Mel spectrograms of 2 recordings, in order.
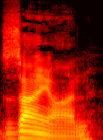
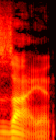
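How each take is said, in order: First: It is said the usual, non-local way. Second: It is said the local Utah way. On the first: The speaker calls it wrong. "it's not going to be pronounced Zion" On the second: The speaker calls it right. "that's how we pronounce it"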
